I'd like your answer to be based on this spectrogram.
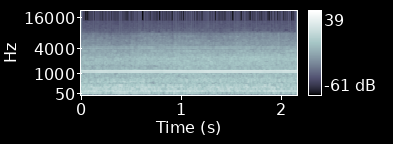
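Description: A 1960s aircraft engine drones loud and steady in flight, with the gear down at slow speed and no speech over it.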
